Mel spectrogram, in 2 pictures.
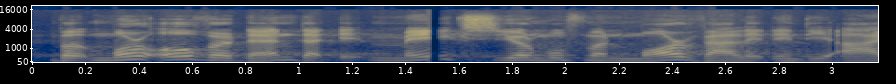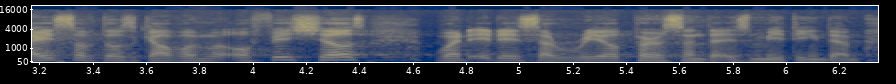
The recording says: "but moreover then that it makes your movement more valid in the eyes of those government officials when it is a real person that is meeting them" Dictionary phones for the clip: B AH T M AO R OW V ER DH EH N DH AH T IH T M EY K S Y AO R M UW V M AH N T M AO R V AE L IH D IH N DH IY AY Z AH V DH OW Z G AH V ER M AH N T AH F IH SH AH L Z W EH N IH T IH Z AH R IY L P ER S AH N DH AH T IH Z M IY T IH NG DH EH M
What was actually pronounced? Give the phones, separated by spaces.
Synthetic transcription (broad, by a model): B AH T M AO R OW V ER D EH N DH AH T IH T M EY K S Y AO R M UW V M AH N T M AO R V AE L IH D IH N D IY AY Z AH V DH OW S G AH V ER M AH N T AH F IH SH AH L S W EH N IH T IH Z AH R IY L P ER S AH N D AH T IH S M IY T IH NG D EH M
